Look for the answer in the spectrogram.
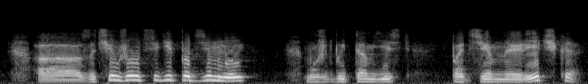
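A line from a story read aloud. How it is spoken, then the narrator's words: Plain. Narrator (Russian): спросил Карик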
